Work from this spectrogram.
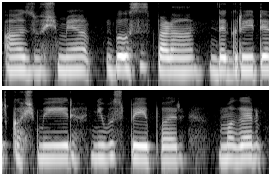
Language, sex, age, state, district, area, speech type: Kashmiri, female, 30-45, Jammu and Kashmir, Shopian, rural, spontaneous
